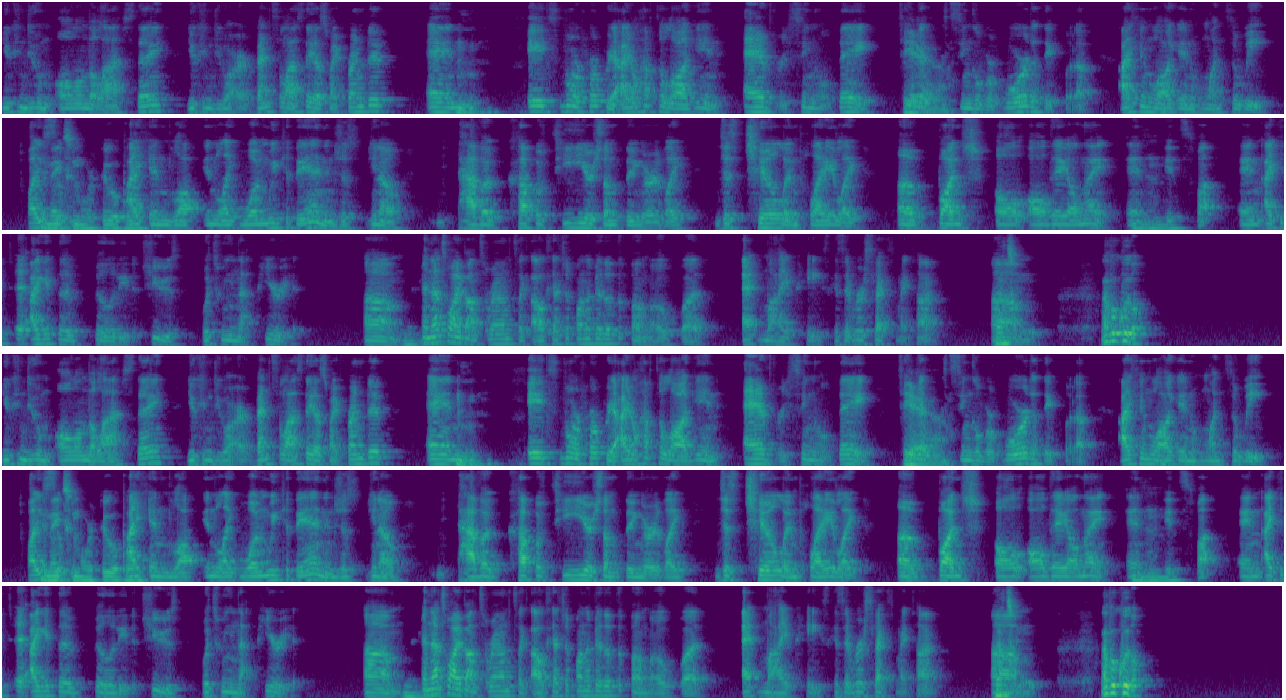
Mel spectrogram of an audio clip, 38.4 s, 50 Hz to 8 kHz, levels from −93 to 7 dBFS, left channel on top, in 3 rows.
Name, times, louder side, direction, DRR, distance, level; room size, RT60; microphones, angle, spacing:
voice 1, 0.0-1.6 1.9-3.8 4.2-4.7 5.3-7.2 7.4-8.6 9.0-9.2 9.6-10.8 11.2-12.6 13.1-13.5 14.1-16.8 17.2-19.6 20.0-21.4 21.8-24.9 25.2-27.4 27.6-28.6 29.3-32.6 33.0-34.9 35.5-35.9 36.9-37.0, right 3 dB, 30° right, 4 dB, 0.6 m, -35 dB
voice 2, 9.0-9.5 13.2-14.2 24.1-24.6 29.6-29.9 35.6-36.0 36.4-37.0, right 4 dB, 65° right, 7 dB, 0.4 m, -31 dB
3.3 x 3.3 x 2.6 m, 0.33 s
head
